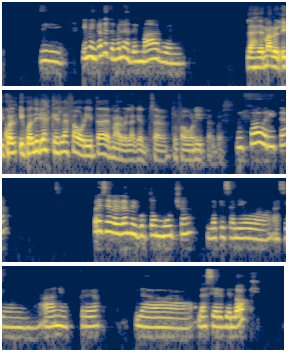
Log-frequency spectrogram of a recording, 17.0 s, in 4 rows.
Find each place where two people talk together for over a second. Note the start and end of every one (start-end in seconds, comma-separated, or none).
none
